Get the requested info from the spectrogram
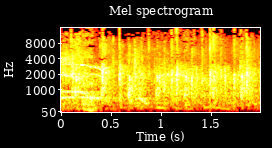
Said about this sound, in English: Now, are you clapping because you don't need me? Are you?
